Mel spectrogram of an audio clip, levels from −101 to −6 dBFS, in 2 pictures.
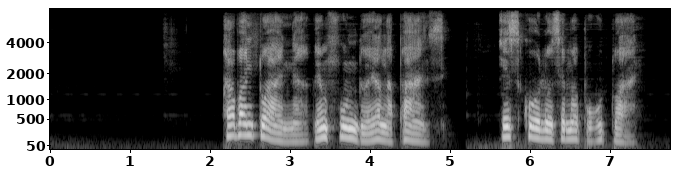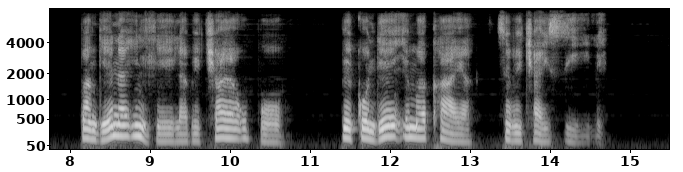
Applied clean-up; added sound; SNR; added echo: neural mask model DeepFilterNet 3.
